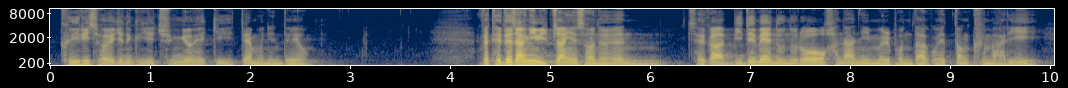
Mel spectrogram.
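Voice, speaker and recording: A man in his forties from South Korea, preaching a sermon as pastor and telling a personal story earnestly. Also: fairly low pitch. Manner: earnest storytelling, shouting out quoted soldier replies. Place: church sanctuary. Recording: long hall reverb.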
